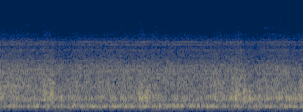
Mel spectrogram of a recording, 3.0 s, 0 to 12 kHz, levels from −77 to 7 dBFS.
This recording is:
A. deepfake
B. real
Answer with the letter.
B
